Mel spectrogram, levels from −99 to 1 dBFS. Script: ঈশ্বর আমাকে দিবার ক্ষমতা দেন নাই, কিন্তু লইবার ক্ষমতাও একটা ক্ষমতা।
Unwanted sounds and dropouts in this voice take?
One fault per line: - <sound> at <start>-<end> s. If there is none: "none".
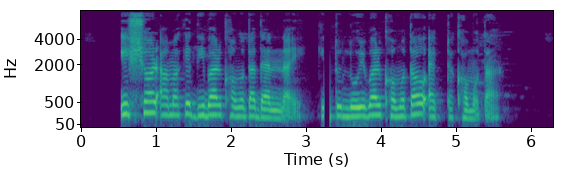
- dropout at 3.2-3.3 s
